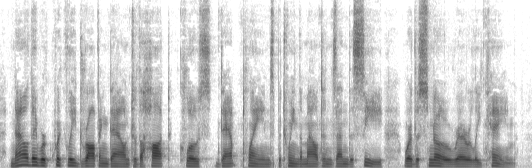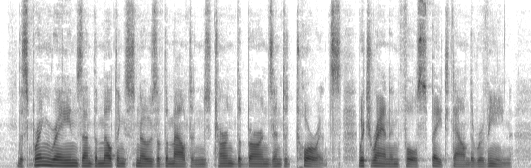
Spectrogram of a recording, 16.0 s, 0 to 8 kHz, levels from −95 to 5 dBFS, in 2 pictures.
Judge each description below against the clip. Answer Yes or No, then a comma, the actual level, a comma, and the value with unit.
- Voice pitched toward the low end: Yes, low, 115 Hz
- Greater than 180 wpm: No, average, 175 wpm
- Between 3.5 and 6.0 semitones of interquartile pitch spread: No, narrow, 2.6 semitones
